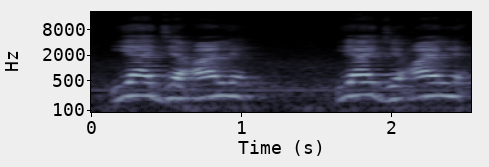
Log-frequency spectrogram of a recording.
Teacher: جیم پہ قلقلہ، جیم کو ذرا زور سے دبا کے پڑھنا ہے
